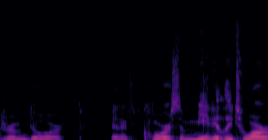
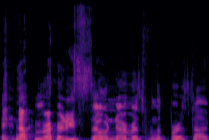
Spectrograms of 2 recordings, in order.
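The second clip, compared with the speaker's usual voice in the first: laughing; 8 semitones higher, 7 dB louder than usual. Real, not acted. Laughing while telling.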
